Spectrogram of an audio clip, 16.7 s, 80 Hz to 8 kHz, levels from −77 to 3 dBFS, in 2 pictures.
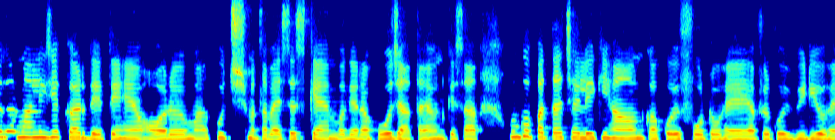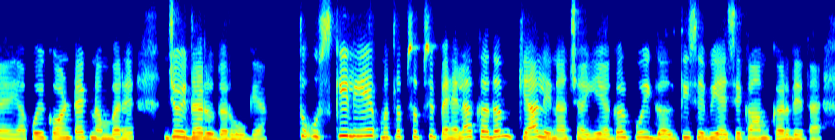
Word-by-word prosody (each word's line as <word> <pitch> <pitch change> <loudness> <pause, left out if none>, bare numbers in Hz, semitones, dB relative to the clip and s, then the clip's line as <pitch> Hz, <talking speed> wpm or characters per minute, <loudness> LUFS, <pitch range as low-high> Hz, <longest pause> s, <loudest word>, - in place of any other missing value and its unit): अगर 300 -1 0
मान 290 0 +4
लीजिए 290 +1 +3
कर 265 -2 +3
देते 230 -1 0
हैं 230 0 +1
और 225 -1 0 0.2
म 230 +1 -3
कुछ 250 -2 0
मतलब 235 0 -2
ऐसे 230 +2 0
स्कैम 235 -3 -1
वगैरह 225 +1 -1
हो 240 +1 +4
जाता 225 -2 0
है 220 - 0
उनके 215 +1 -3
साथ, 225 +1 -1 0.3
उनको 305 +2 +2
पता 265 -1 +2
चले 260 -2 +1
कि 260 - 0
हाँ, 235 -1 +3
उनका 235 0 -1
कोई 235 -1 +3
फ़ोटो 225 0 -1
है 225 -1 -1
या 220 0 +1
फिर 235 - -1
कोई 235 -2 +1
वीडियो 225 +2 +1
है 220 -1 -1
या 225 +1 -4
कोई 265 0 +2
कॉन्टैक्ट 255 +2 0
नंबर 230 0 +1
है, 260 - -3 0.3
जो 320 +7 +4
इधर-उधर 245 -5 +3
हो 225 -2 -2
गया, 210 0 -6 0.4
तो 340 - 0
उसके 335 +4 +3
लिए 345 +1 +3
मतलब 275 +4 -3
सबसे 315 +2 -1
पहला 240 +4 +2
कदम 320 +2 +2
क्या 275 +1 +4
लेना 250 -7 +1
चाहिए 230 0 -2
अगर 280 +6 0
कोई 285 -1 0
गलती 225 +4 -1
से 265 0 -1
भी 250 +1 +1
ऐसे 230 +2 -1
काम 235 -1 0
कर 225 0 +2
देता 210 -2 -3
है? 210 - -5
240 Hz, 220 wpm, -23 LUFS, 225-270 Hz, 0.4 s, मान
